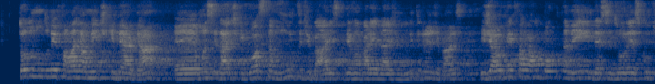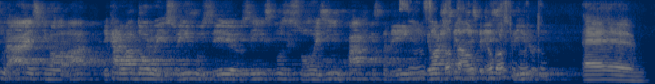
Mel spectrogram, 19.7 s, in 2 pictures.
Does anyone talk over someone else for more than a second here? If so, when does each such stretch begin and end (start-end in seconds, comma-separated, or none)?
15.8-17.9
